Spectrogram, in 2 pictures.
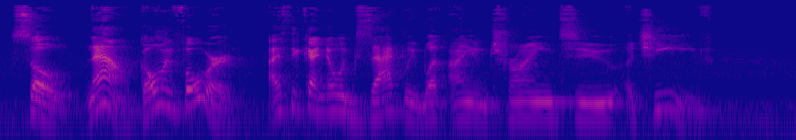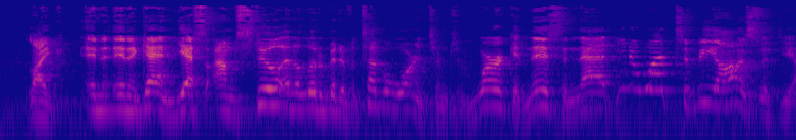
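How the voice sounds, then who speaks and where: A vlogger in his thirties delivers an animated personal recap of his year directly to camera, his voice very bright and slightly high for a man. It climbs sharply for punchlines and dips for asides as he swings between loud boasts and low muttering, blunt and cursing freely. Slight background noise is present.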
